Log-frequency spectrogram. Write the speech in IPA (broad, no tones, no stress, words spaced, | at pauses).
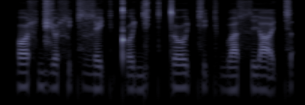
ɔɬd͡ʑoɬɯc ɮeckʼɔɟec tocec baɬjac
